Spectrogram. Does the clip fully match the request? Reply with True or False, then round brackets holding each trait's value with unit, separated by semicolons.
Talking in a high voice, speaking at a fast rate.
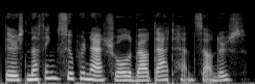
False (215 Hz; 165 wpm)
